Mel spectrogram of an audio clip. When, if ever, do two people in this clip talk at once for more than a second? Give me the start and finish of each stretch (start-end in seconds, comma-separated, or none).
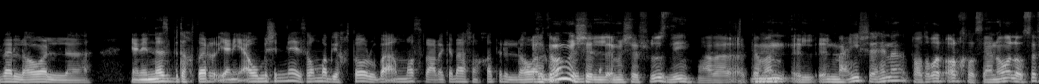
none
